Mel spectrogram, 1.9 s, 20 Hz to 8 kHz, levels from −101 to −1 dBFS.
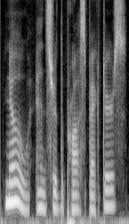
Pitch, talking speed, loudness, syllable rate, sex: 170 Hz, 125 wpm, -17 LUFS, 4.6 syllables/s, female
